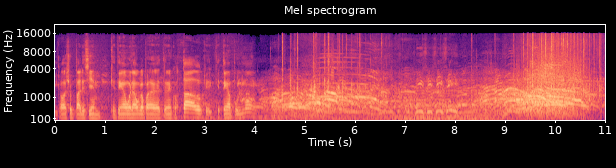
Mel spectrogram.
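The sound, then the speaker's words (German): A man talks for a few seconds, then the dense murmur of a large outdoor crowd at a polo championship match on the Palermo polo field takes over, swelling into louder cheering near the end. “Zurück beim Meisterschaftsspiel auf dem Polofeld von Palermo.”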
